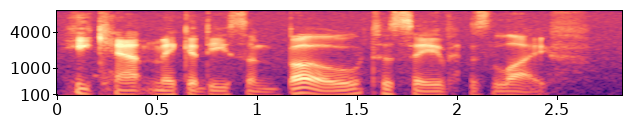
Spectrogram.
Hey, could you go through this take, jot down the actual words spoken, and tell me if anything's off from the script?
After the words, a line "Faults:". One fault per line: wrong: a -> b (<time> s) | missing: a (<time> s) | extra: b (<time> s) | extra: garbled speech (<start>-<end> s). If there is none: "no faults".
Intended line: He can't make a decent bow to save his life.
He can't make a decent bow to save his life.
Faults:
no faults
